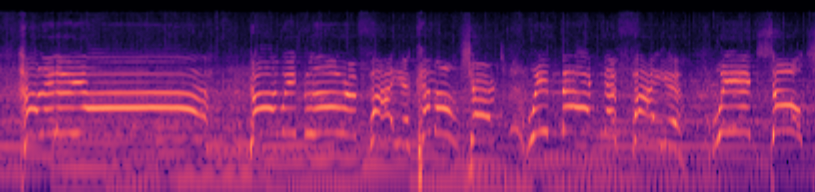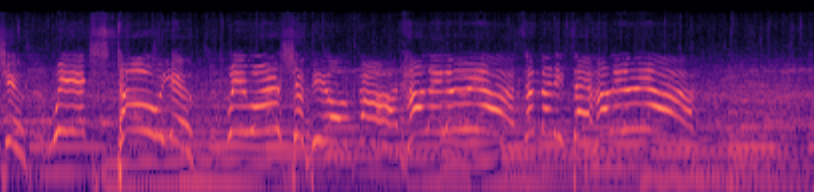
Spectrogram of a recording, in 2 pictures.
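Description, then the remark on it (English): A church audience cheers and whoops loudly in a hand clap for the King of Kings and the Lord of Lords, scattered claps cutting through, while sustained organ-like chords hold underneath for about fifteen seconds before the noise settles. “And I want us as a church family to give the King of Kings and the Lord of Lords the greatest hand clap of the day.”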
